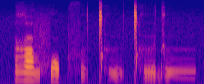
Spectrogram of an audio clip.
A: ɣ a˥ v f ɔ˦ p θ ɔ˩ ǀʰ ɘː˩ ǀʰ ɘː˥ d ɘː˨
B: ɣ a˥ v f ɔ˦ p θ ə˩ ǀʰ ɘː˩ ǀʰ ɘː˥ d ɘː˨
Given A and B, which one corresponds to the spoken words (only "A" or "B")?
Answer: B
